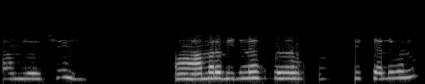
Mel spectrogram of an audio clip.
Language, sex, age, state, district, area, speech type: Odia, female, 18-30, Odisha, Subarnapur, urban, conversation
